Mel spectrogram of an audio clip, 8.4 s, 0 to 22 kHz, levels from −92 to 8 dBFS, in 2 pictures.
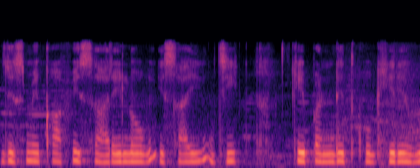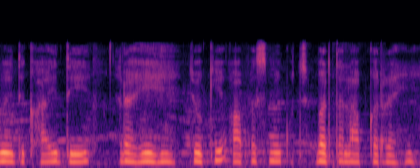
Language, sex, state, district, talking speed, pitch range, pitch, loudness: Hindi, female, Bihar, Jamui, 170 wpm, 180-190 Hz, 185 Hz, -27 LUFS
